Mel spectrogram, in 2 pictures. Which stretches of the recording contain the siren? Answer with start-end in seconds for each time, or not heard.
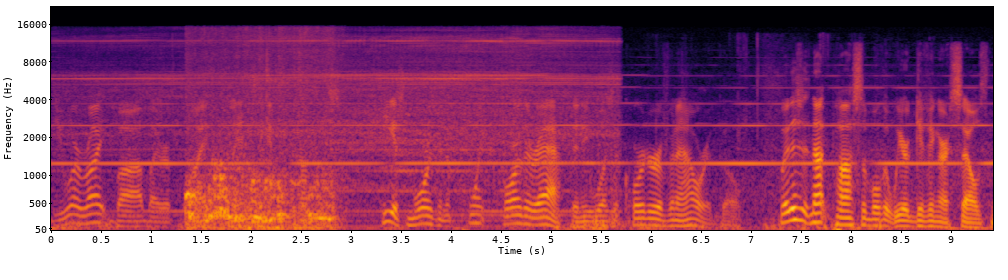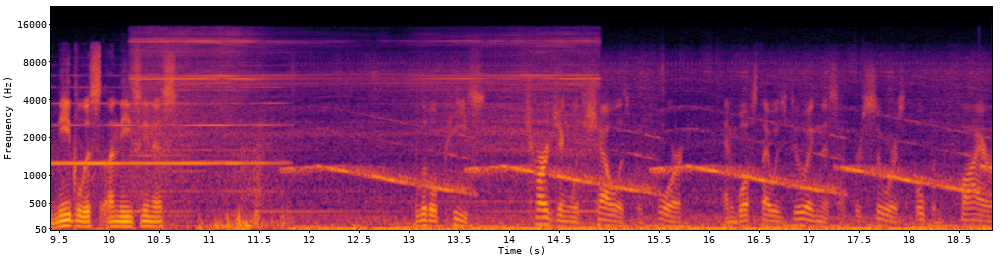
0.0-18.7.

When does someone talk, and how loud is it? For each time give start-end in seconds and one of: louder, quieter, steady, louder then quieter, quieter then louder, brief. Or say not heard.
0.0-10.7 louder
13.1-18.7 quieter.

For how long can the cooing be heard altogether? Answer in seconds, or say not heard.
2 s.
